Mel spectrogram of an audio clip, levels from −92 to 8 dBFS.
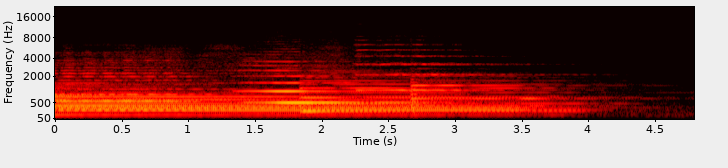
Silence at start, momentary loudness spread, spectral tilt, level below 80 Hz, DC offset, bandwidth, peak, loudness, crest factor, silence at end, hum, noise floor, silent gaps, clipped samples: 0 s; 15 LU; -7 dB/octave; under -90 dBFS; under 0.1%; 7.8 kHz; -22 dBFS; -36 LUFS; 16 dB; 0.85 s; none; -74 dBFS; none; under 0.1%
